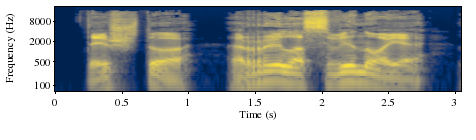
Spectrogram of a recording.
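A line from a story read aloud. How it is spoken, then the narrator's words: Angry growl. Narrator (Russian): зарычал Штырь, переключив свой гнев на Дерзюка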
